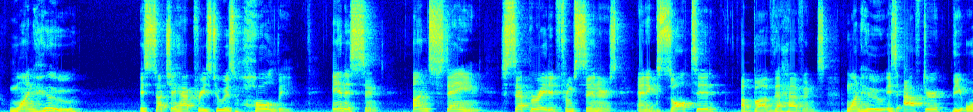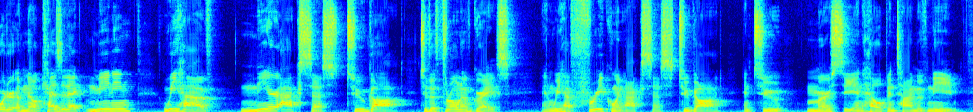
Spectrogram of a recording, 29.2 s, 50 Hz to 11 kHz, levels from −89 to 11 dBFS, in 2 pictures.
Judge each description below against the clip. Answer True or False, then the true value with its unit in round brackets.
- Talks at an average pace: False (115 wpm)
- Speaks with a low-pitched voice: False (145 Hz)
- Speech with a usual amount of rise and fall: False (6.3 semitones)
